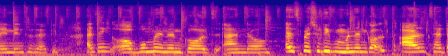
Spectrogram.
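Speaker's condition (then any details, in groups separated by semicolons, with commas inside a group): Cerebral palsy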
